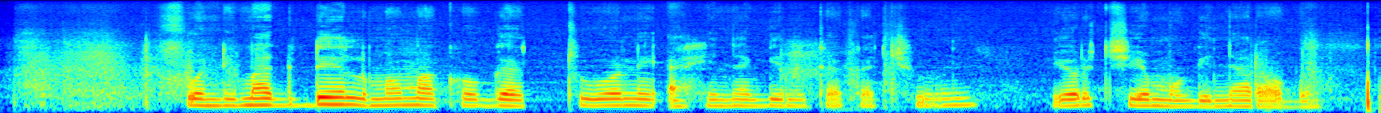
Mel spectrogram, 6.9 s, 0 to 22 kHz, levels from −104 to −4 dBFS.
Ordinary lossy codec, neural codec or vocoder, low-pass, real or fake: none; vocoder, 44.1 kHz, 128 mel bands, Pupu-Vocoder; none; fake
